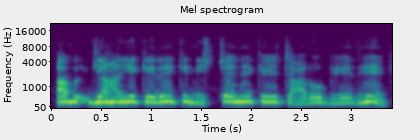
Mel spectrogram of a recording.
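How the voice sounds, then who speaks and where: A woman's voice: mid-range voice, moderate pace, muffled recording. A middle-aged woman from India teaching a philosophy class, explaining step by step and checking often that her listeners follow. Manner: explains patiently with rhetorical checks.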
